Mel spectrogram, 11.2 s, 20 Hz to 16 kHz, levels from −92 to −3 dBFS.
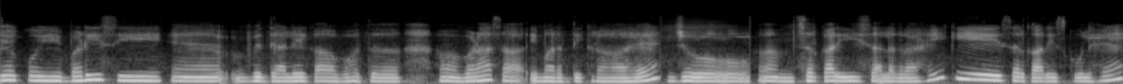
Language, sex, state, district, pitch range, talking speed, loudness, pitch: Hindi, female, Bihar, Araria, 160-185 Hz, 145 wpm, -26 LUFS, 170 Hz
